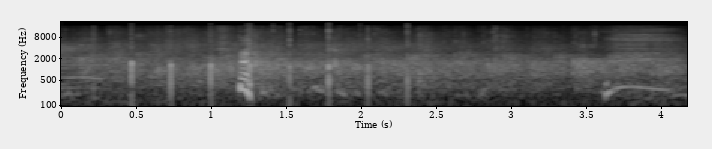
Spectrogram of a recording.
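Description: An audience applauds for several seconds: a steady wash of many hands clapping, with sharper individual claps standing out and a brief cheer or whoop rising above it.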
